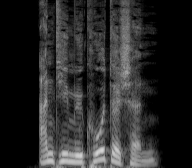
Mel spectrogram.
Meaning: inflection of antimykotisch: 1. strong genitive masculine/neuter singular 2. weak/mixed genitive/dative all-gender singular 3. strong/weak/mixed accusative masculine singular 4. strong dative plural
- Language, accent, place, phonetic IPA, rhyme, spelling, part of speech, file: German, Germany, Berlin, [antimyˈkoːtɪʃn̩], -oːtɪʃn̩, antimykotischen, adjective, De-antimykotischen.ogg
